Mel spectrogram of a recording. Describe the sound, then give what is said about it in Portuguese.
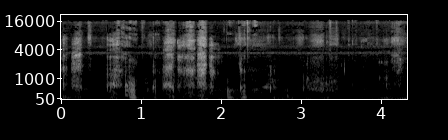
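A dog named Pilata pants and whimpers, with short breathy bursts and a few high, whiny cries in an uneven rhythm over several seconds. “Quem é o um pilata canino? Anda cá, pilata canino.”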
